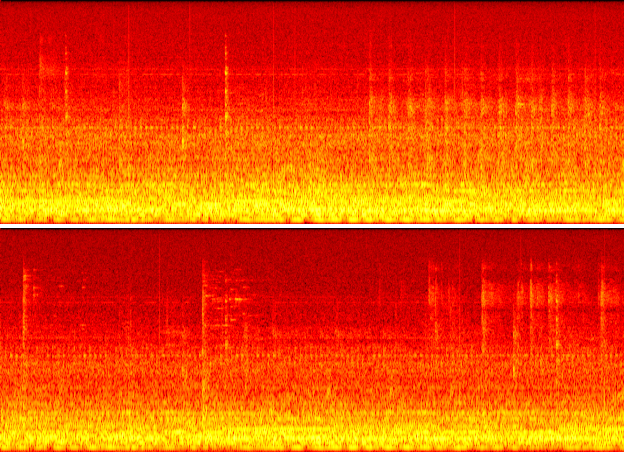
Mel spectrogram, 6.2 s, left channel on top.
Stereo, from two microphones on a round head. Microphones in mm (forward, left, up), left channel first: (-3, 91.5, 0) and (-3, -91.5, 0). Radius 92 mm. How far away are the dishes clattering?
No dishes clattering in this recording.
